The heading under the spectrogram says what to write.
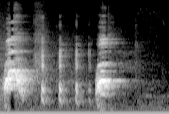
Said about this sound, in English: So getting a little chihuahua that barks in the middle of our show. We love her. Well, she's defending us from the intruder.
